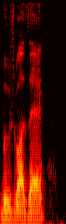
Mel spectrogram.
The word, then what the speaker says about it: bourgeoisie: Now, this is a French word, that's why I'm pronouncing it bourgeoisie. If you do ask the dictionary, i.e., Google, it's a little less, um, how shall we say, uh, refined? – Bourgeoisie.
